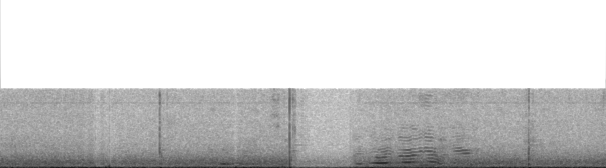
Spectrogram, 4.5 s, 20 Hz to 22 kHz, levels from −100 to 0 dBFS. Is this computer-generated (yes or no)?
no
